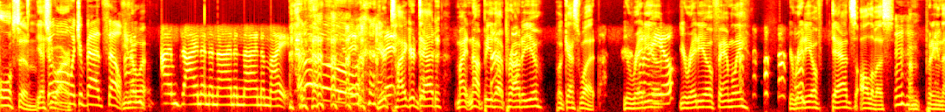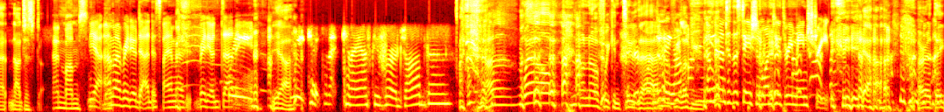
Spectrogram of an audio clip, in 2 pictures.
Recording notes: Someone one the phone.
